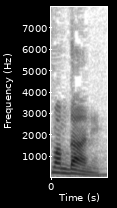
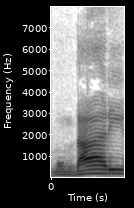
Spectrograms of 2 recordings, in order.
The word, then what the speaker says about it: Mamdani: Nadie sabe pronunciar mi apellido. Es Mamdani, pero a cada rato me dicen Mumdari, Mumnari.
